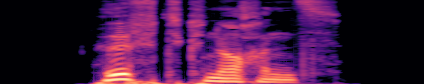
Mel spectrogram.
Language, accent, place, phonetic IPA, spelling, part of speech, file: German, Germany, Berlin, [ˈhʏftˌknɔxn̩s], Hüftknochens, noun, De-Hüftknochens.ogg
- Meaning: genitive singular of Hüftknochen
